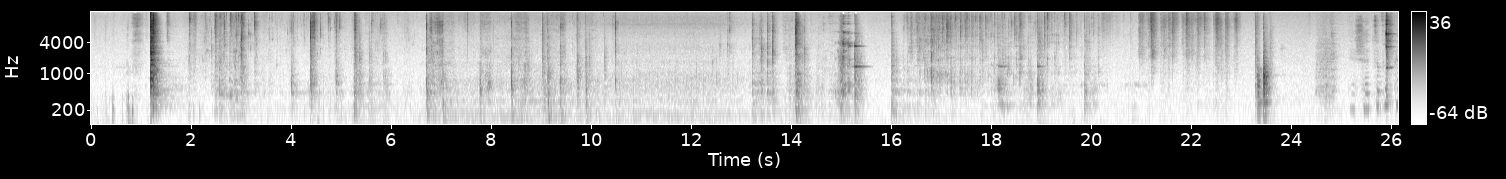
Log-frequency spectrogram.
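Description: Kitchen clatter: a metal cooking pot handled on an electric hob, with dishes and cutlery clinking and knocking in irregular sharp clicks, the loudest about a second in and again near the end.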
